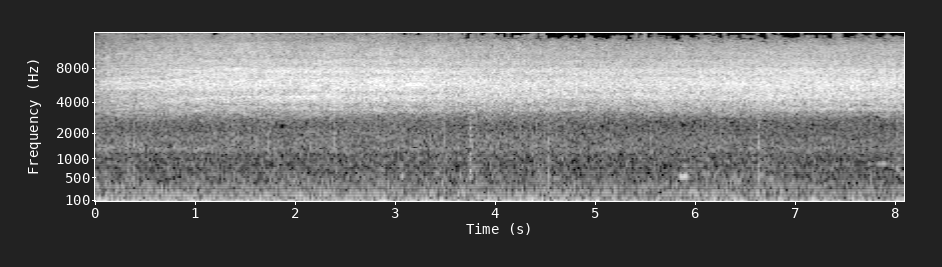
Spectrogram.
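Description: Outdoor ambience by a city stream: a steady high hiss with a low rumble underneath, unchanging throughout.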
